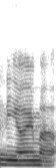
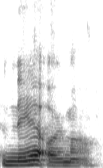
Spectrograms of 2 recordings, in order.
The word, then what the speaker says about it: Neoma: right yeah i say neoma i think it's actually greek and they would say um well near omar but i say neoma because i i wanted it to rhyme with neo news yeah so yeah she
